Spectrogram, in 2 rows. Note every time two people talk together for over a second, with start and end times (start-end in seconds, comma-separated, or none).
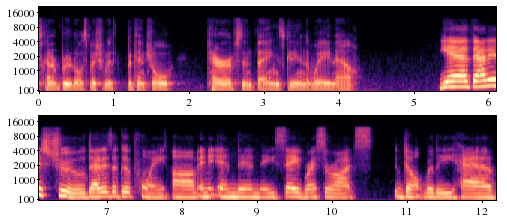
none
